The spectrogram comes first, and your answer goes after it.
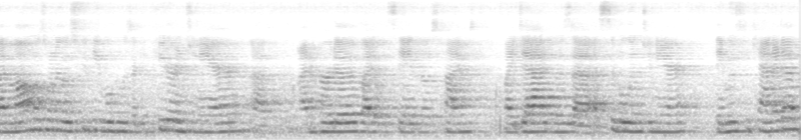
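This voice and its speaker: A woman's voice: mid-range voice, a little mellow, a little hiss or hum. A middle-aged woman from Venezuela whose first language is Spanish tells her personal story on a conference stage, candid, with many fillers and asides. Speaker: conference speaker. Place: large conference hall. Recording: echoey hall from far off.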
